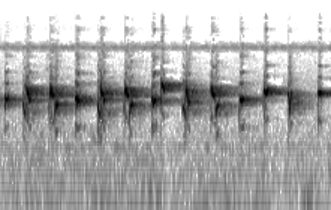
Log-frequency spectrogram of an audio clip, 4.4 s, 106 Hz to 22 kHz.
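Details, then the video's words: Sooty-headed bulbul in rapid continuous 'ropelan' style song, used as a training recording for cage birds: bubbly, liquid two-tone phrases rising and falling, repeated roughly every 0.4 seconds without pause, clear and dry with no other sounds. "SUARA ROPELAN BURUNG TRUCUK GACOR"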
